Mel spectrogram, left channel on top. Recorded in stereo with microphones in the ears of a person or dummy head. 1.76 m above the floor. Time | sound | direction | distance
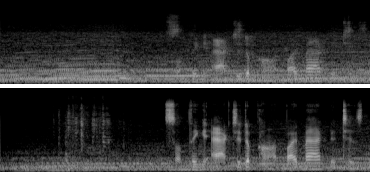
1.7 | a man speaking | 60° right (ahead or behind) | 0.7 m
